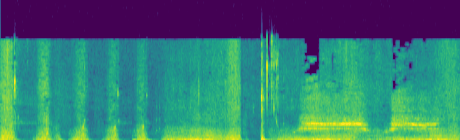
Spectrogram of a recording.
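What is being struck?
Foam microphone windscreen.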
